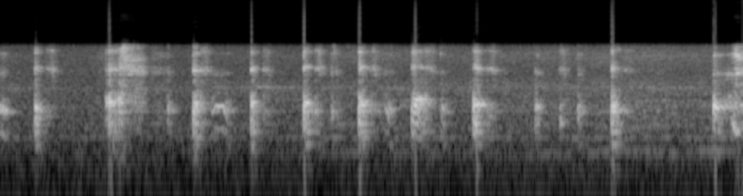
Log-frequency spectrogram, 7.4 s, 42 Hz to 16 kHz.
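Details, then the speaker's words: Deliberate voluntary burping in a one-minute challenge reaching about 106 burps, leaving the person lightheaded: a rapid series of loud belches, roughly one or two a second, with brief gaps. "Alright, well, thanks for watching me get 100 burps in a minute."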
